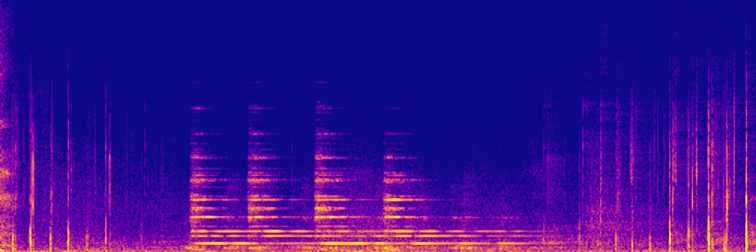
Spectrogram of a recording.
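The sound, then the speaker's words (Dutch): Church bells ring out in a series of resonant strikes whose tones hang and overlap for several seconds, with sharp clicks and tapping noises before and after. “Oh nee, nu krijg ik ook zo'n zin om klokken te luiden.”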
